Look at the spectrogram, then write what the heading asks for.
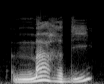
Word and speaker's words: mardi: So you can hear that you don't pronounce it that strongly, this R. Huh? Mardi, mardi, okay? You don't need to go too deep like mardi. No, no, no. You don't move your tongue, so it doesn't sound like mardi.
